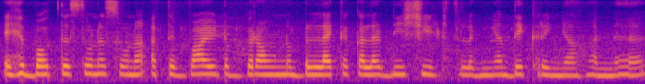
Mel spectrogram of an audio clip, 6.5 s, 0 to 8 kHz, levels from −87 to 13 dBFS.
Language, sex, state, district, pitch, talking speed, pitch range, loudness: Punjabi, female, Punjab, Kapurthala, 240 Hz, 140 wpm, 230-250 Hz, -18 LUFS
